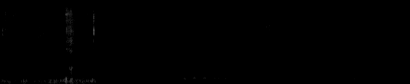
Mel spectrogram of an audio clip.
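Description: Faint goat bleats in a near-silent pen, after a steady hiss with a couple of sharp clicks that cuts off suddenly about a second in.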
